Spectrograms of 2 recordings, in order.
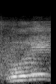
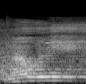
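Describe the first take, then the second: First: The word is clipped into a shorter form. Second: The word is said in its full form. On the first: "Itu karena kecepatan bicara"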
